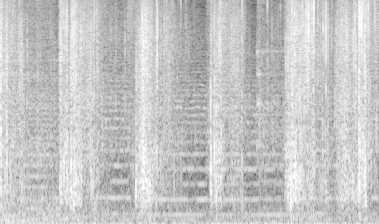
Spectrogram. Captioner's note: footsteps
